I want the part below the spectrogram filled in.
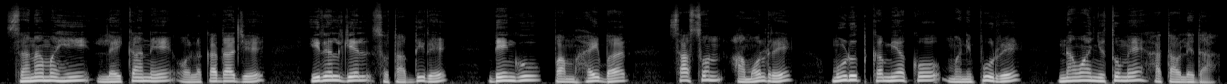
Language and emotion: Santali, neutral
